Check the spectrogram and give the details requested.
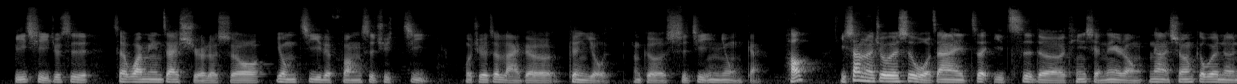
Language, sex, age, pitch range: Chinese, male, 20-39, 100-120 Hz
